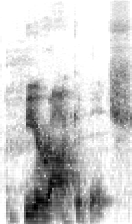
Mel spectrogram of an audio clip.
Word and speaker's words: Birakovich: every episode, and finally it is Birakovich. Birakovich. And it's just like it looks.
